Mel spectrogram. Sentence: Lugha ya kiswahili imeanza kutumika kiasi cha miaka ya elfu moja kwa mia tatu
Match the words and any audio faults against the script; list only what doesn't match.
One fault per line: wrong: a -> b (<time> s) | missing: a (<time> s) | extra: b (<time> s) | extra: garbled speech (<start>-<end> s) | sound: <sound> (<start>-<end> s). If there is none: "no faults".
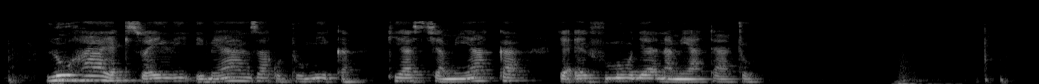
wrong: kwa -> na (6.6 s)
sound: whoosh (8.9-9.6 s)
